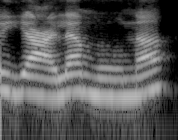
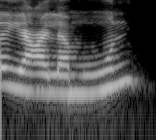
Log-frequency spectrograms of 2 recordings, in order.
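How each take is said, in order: First: Slow, with the final ना voiced in full as यालमूना; यालमूना recited in full, slow Quranic style; recited example word. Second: यालमून with the ना dropped, stopping on a silent नून; यालमून read as a pausal stop, long vowel then a silent नून; pause form. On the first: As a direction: read यालमूना slowly in the running recitation, the ना kept. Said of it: "जैसे यालमूना". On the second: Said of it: "जब हम नून पे वक्फ करेंगे". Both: Shown as a demonstration.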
